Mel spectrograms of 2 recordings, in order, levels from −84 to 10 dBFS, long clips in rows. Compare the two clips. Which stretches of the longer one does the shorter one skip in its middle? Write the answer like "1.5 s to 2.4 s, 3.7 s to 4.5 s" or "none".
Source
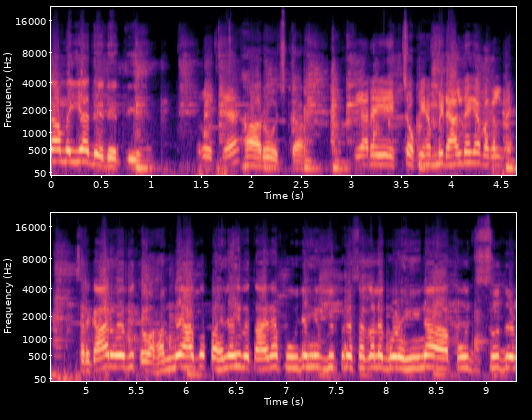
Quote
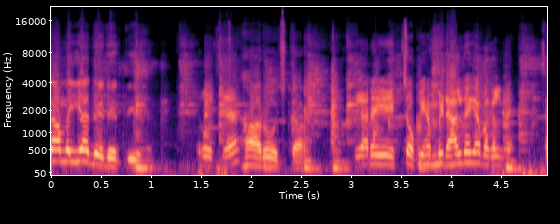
none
